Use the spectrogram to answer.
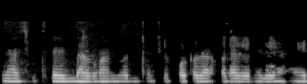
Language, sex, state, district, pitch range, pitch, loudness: Marathi, male, Maharashtra, Nagpur, 140-145 Hz, 140 Hz, -23 LUFS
